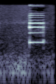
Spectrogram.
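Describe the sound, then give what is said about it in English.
Hospital equipment beeping: a single short, high-pitched electronic beep, clean and tonal, rising above a faint low background hum. “That's a noise of a hospital.”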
